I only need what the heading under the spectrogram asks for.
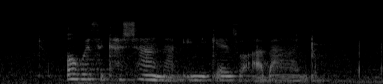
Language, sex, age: Zulu, female, 18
